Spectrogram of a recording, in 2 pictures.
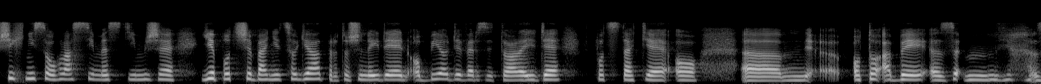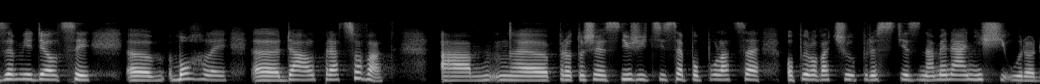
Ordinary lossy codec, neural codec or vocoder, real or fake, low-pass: Opus, 64 kbps; codec, 24 kHz, 0.9 kbps, DualCodec; fake; 7.2 kHz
